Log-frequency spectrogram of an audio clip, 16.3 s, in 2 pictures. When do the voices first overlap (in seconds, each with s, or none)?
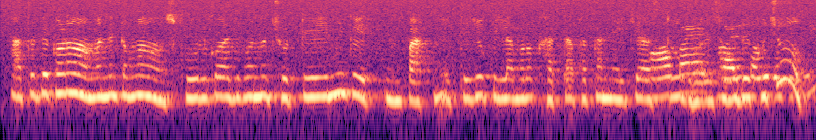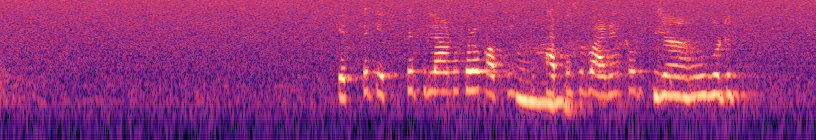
6.5 s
